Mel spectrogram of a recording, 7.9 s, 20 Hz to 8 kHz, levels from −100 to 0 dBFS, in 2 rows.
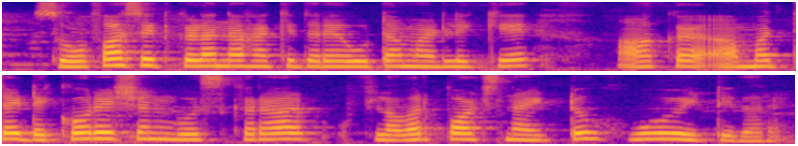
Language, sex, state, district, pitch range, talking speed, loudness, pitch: Kannada, female, Karnataka, Raichur, 230-255 Hz, 115 wpm, -19 LUFS, 240 Hz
